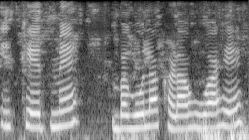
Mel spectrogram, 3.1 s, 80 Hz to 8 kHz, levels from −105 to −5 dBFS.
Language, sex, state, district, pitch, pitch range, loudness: Hindi, female, Uttar Pradesh, Shamli, 260 Hz, 240-285 Hz, -14 LUFS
